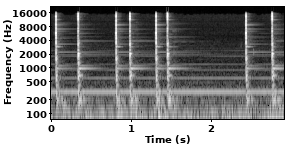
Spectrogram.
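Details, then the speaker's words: Relay in a car's added-on auxiliary switch circuit, heard as its button is pushed: crisp, sharp clicks in irregular pairs, about eight in three seconds, over a quiet background; the relay latches normally. "but anyway so if you hear the clicking that latches in this relay if you push the button the instant button"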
